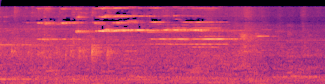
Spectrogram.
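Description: Indian Railways express coaches rolling slowly to a stop, with a high squeal of several steady tones from about one second to three seconds in as the train brakes.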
